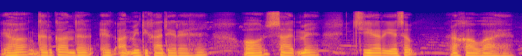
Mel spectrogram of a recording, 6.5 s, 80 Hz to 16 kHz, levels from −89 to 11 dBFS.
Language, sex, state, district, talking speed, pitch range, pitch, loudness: Hindi, male, Arunachal Pradesh, Papum Pare, 175 wpm, 120-140 Hz, 130 Hz, -14 LUFS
